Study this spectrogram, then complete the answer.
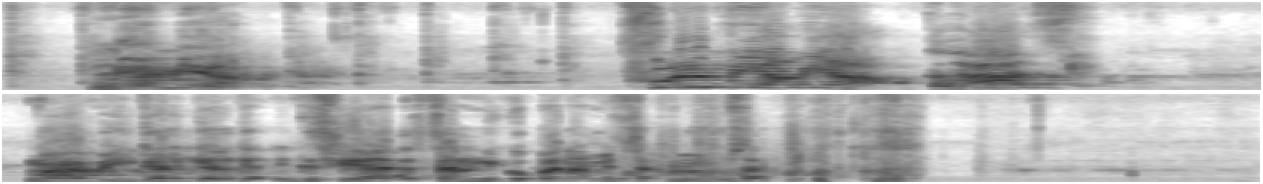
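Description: A young woman speaks with animation through a phone.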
